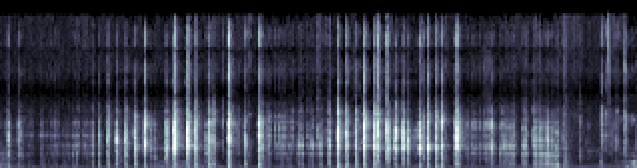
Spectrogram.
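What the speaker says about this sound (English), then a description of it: "We're just going to scrape away the edge a little at a time." A deburring tool scrapes bit by bit at the edge of a fine silver coin ring, giving a rapid, uneven run of sharp, close scratchy clicks and rasps with no talking.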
